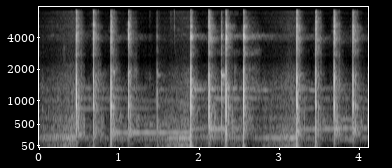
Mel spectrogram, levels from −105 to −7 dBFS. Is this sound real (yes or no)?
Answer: no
